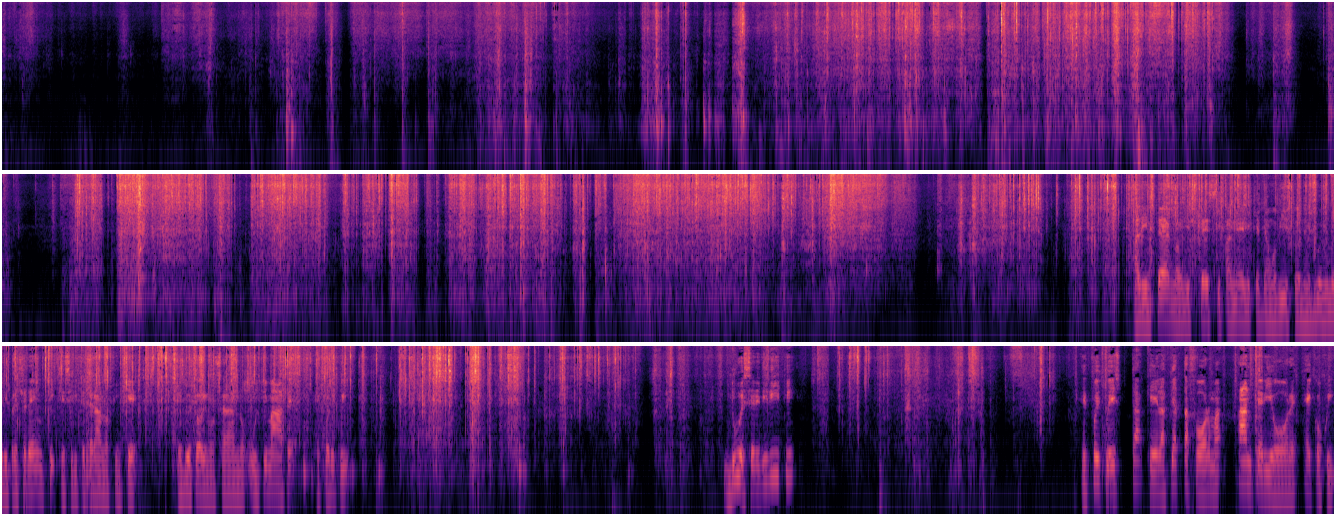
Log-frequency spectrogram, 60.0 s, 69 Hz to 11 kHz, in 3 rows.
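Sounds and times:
plastic bags crinkling: 11.5 - 18.5, 20.7 - 56.0.

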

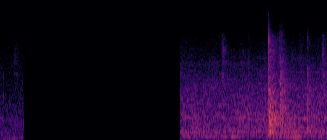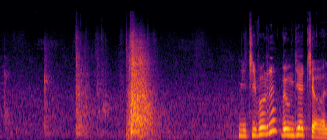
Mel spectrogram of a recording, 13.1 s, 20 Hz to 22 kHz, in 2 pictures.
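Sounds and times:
bang with a rattle: 9.0 - 9.8.

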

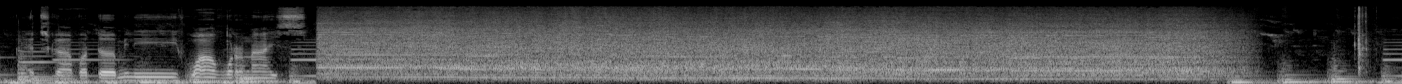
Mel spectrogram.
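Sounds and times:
excavator engine running: 3.2 - 12.8.

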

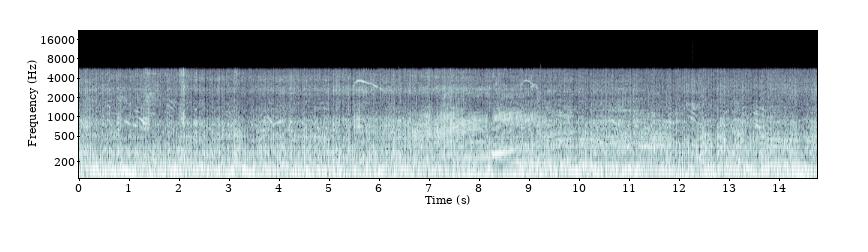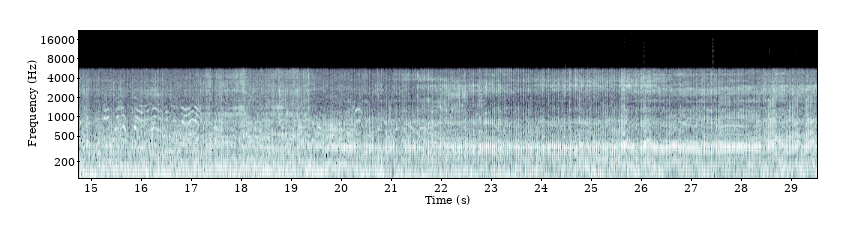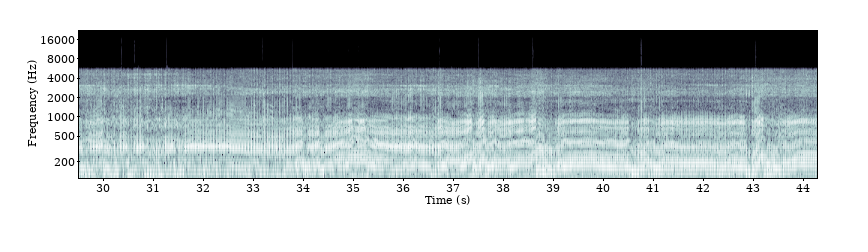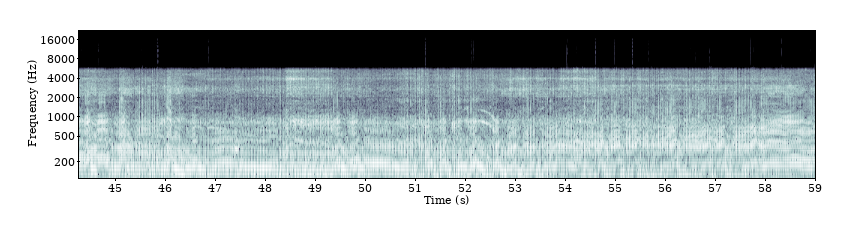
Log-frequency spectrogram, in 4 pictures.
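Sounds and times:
dirt bike engines idling and revving: 0.0 - 59.0.

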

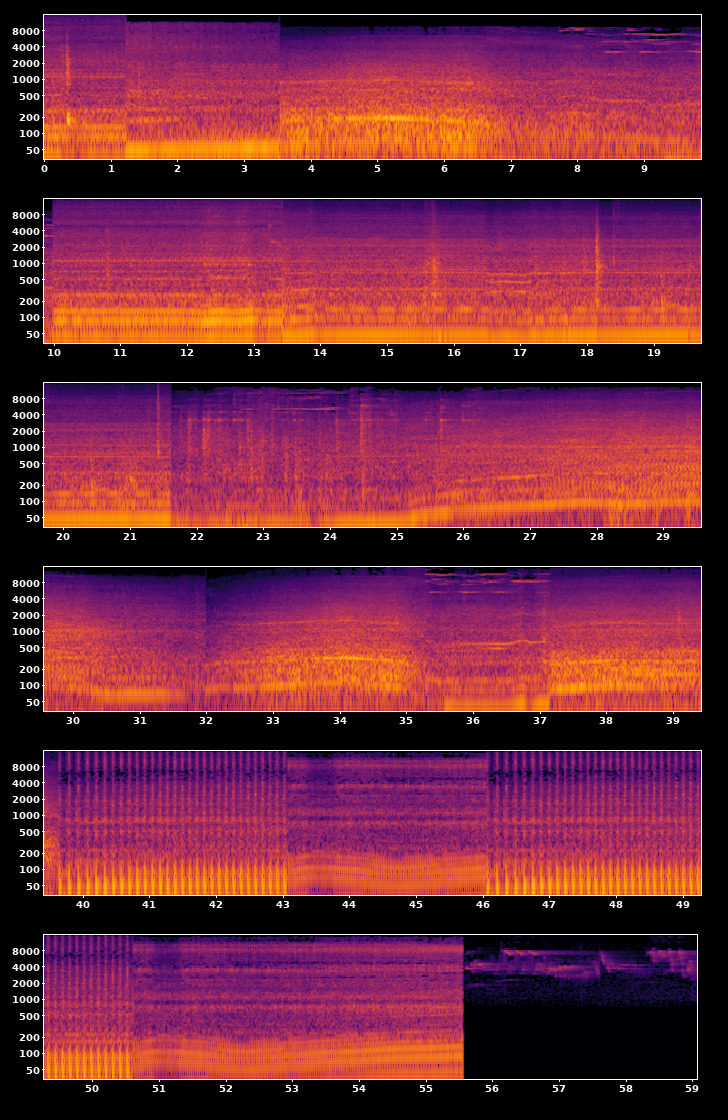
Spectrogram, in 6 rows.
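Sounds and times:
fast diesel chug: 0.0 - 3.6, 10.0 - 15.4, 39.4 - 54.9
truck engine revving: 0.0 - 21.7, 24.4 - 55.6.

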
